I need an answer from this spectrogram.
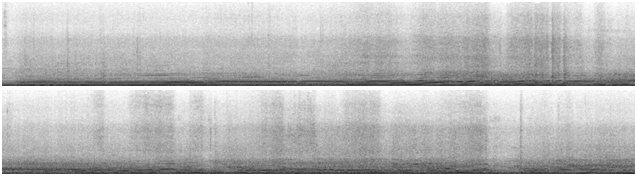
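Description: Drift car's engine heard from inside the cabin. The revs climb steadily at first, then from about five seconds in rise and fall again and again as the driver works the throttle through the slide. Tyres skid under it.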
